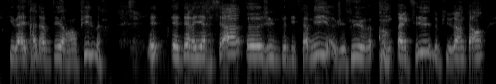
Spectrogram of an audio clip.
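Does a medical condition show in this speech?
Yes: cerebral palsy; from birth, lack of oxygen.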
